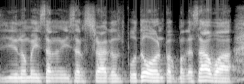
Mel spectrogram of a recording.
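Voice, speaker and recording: The man's pitch is fairly high. His intonation is monotone and flat. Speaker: lay preacher. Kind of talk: sermon. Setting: church service. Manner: halting, with repeated syllables.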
